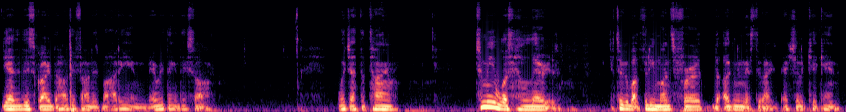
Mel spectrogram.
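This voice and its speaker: A man talks to his viewers in a deep, mellow voice with a husky, breathy edge. He speaks haltingly and somberly, stopping often and filling the gaps with hesitations. He sounds like a father sharing a hard personal memory. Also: no echo. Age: adult, a father. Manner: halting, somber, many pauses and fillers. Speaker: vlogger. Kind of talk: personal recollection to camera.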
